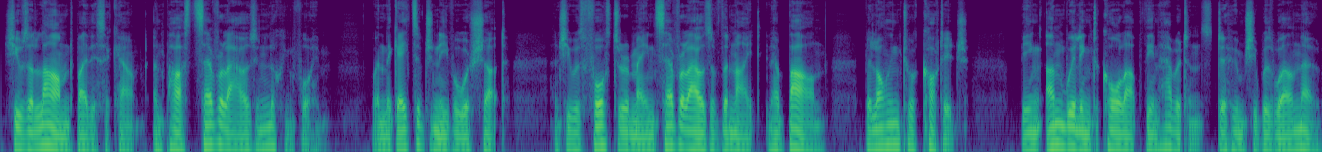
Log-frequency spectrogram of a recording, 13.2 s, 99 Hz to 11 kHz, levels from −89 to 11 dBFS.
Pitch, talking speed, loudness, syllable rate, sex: 90 Hz, 235 wpm, -22 LUFS, 6.7 syllables/s, male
